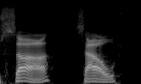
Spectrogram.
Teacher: Japanese does not have a th like a th sound so what they do is they do SA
